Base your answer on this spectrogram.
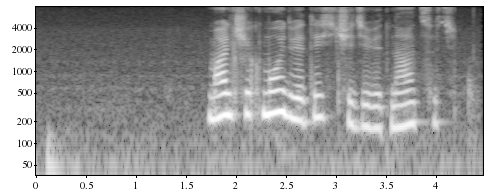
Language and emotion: Russian, neutral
